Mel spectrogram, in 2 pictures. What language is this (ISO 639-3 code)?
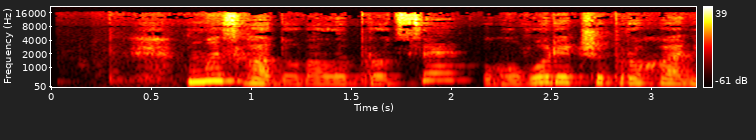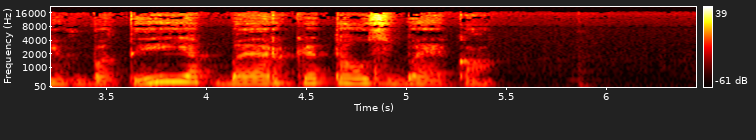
ukr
